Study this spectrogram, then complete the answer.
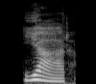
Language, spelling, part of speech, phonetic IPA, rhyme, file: Hungarian, jár, verb, [ˈjaːr], -aːr, Hu-jár.ogg
- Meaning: to go, to move between places, whether on foot or by transportation: to walk, to ambulate (to move by alternately setting each foot forward)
